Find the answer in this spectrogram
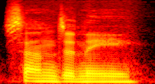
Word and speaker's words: Saint-Denis: Saint-Denis.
